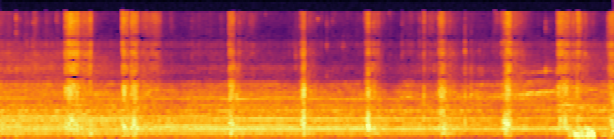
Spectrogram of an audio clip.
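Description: Footsteps crunching on packed snow, about one step every two-thirds of a second, over a steady low mechanical hum.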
